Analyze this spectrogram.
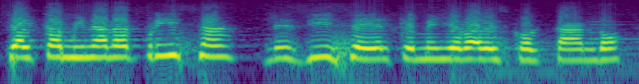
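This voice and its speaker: High-voiced woman giving testimony. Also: fairly even intonation, brisk. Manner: earnest, repetitive storytelling. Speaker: testimony speaker. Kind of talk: personal religious testimony. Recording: dull lo-fi radio recording with faint music.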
